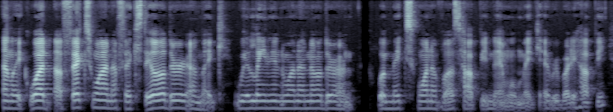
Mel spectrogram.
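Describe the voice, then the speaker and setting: A woman from Colombia co-hosting a podcast, speaking softly in a reflective, self-deprecating way. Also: sits low, level tone, brisk, creaky, few pauses. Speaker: podcast co-host. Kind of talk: casual podcast chat.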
